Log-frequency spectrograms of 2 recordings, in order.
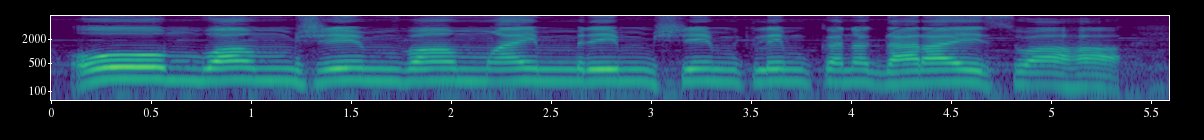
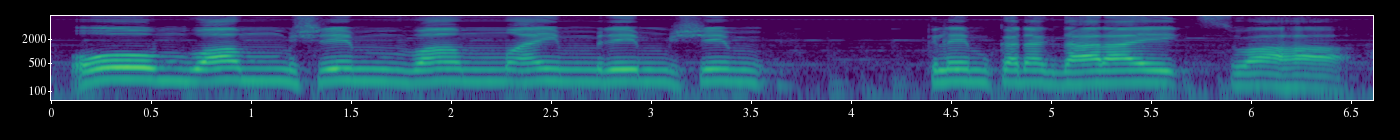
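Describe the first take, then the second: No difference in how they are said.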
